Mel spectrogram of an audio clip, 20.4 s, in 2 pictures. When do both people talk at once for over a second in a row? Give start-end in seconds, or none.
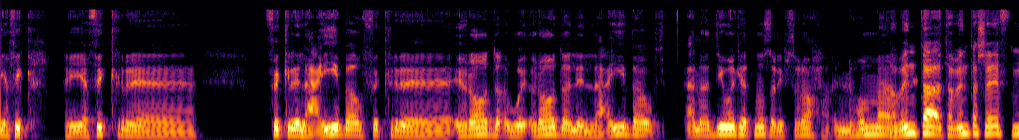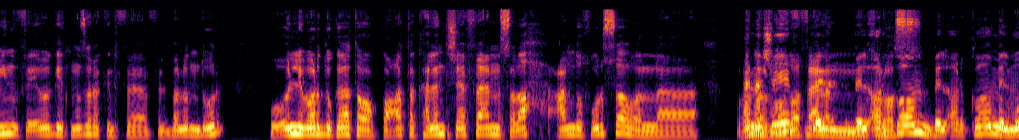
17.6-19.5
